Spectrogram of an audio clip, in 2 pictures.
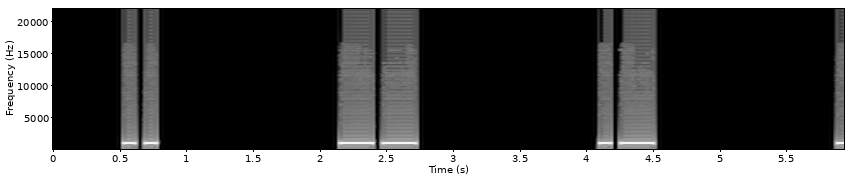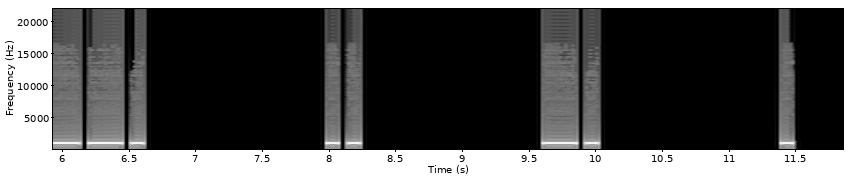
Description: Morse code, heard as a keyed tone, about 15 wpm, spaced as for 5 wpm, 1000 Hz. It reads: IMAGINE
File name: qotdfiles / 5wpm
